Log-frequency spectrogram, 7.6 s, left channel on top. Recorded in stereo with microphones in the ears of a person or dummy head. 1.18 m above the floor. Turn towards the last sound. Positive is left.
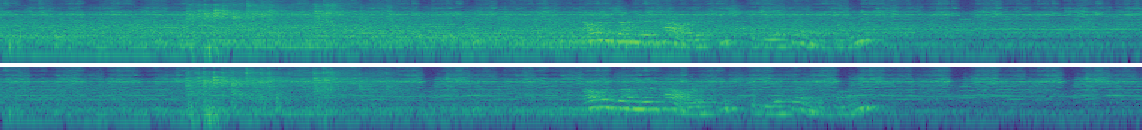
turn(degrees=35)  # may be behind; listen again after turning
